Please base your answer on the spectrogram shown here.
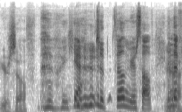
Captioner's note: laughs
